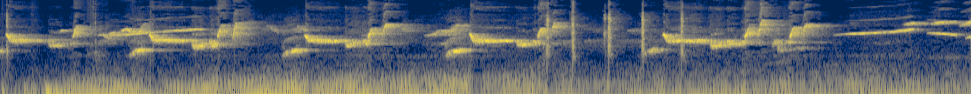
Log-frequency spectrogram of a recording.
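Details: White-rumped shama singing an intense 'tạch' song used to provoke birds into fighting: varied loud whistled phrases that rise and fall, separated by sharp clicks, over a steady low hum.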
